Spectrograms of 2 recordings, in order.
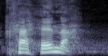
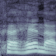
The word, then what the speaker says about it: Gehenna: Gehenna. So it's an actual physical place, not just the place that the Bible mentioned. There's a physical place called Gehenna, and I'm going to ask you to put a picture up for me and direct your attention to this picture.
